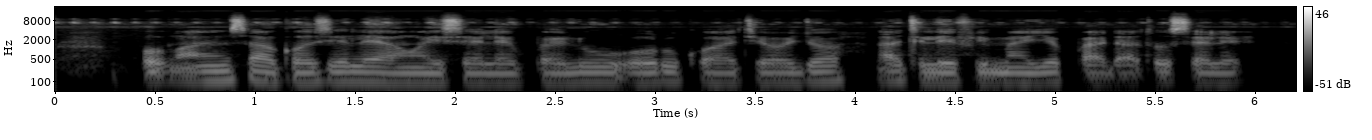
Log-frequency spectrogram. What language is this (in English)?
Yoruba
